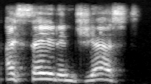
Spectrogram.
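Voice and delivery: ordinary talk, nothing marked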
